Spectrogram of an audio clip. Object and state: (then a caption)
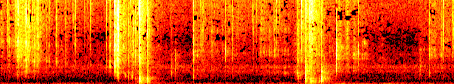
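Bar of soap being carved. A metal blade carves a solid oval bar of soap held in the hand, shaving curls off its red glitter coating and cream inside. Dry, crinkly scraping and tearing strokes sound bright, with two louder shaving bursts standing out from quieter scratches.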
